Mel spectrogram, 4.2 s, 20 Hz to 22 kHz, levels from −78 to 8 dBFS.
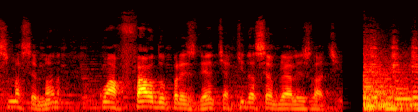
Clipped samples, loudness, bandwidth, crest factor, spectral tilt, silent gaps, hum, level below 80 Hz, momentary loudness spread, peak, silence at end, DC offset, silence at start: under 0.1%; -25 LUFS; 15.5 kHz; 20 dB; -6 dB/octave; 3.52-3.61 s; none; -54 dBFS; 14 LU; -4 dBFS; 0 s; under 0.1%; 0 s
